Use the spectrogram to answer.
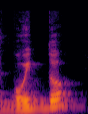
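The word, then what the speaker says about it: বৈদ্য: In Bengali, we pronounce Vaidya as Boiddo, therefore it's Brahmon, Boiddo, Kayastha.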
